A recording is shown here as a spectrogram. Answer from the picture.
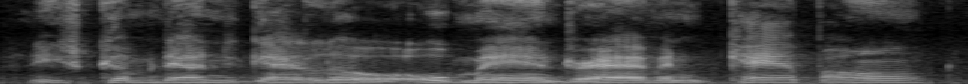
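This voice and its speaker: A man is talking. His speech carries a Southern US accent. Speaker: podcast host. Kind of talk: casual storytelling. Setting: home garage. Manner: less animated than usual.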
